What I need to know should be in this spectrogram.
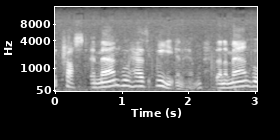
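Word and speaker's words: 義: call not law but justice this word is pronounced e i and justice in this sense corresponds rather to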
